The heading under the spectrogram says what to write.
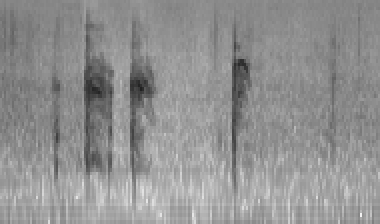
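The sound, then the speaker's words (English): A few short, dry coughs and throat-clearing sounds come in quick, uneven bursts, with a fainter one trailing off near the end. No one speaks. “A slight illness, incurable, a slight cough that will develop into far more.”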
